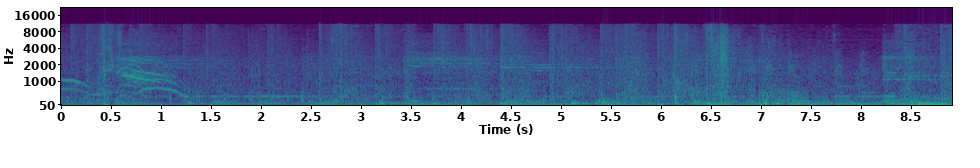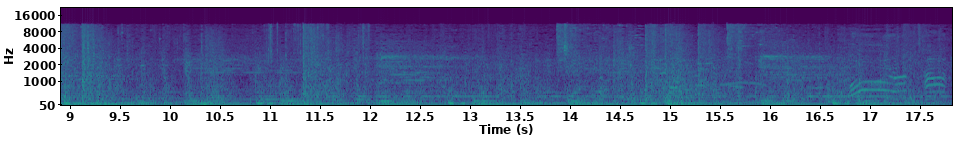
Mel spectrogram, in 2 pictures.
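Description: Heavy gunfight in the Western game Red Dead Redemption 2, with rapid overlapping gunshots, loud cracks and crashes firing continuously, and shouted voices mixed in.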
